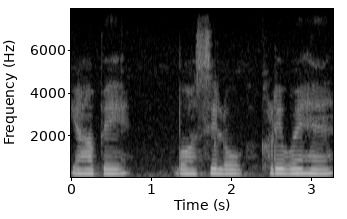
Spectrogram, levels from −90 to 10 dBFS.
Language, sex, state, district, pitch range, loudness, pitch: Hindi, female, Bihar, Darbhanga, 205-210 Hz, -28 LUFS, 205 Hz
